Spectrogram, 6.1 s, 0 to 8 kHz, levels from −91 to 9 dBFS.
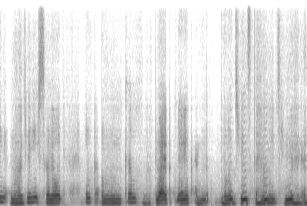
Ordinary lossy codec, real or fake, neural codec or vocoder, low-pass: none; fake; codec, 16 kHz, 0.5 kbps, FreqCodec, smaller model; none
